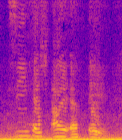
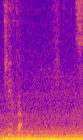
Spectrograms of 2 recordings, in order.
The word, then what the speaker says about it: chifa: You know why they call chifa like 吃饭, 吃饭, chifa, chifa. Ah, that's the pronunciation. So because they cannot pronounce it correctly, they say chifa, chifa, chifa, chifa, right?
